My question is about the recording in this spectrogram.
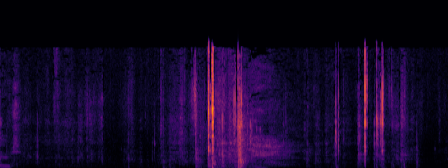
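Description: Cardboard boxes and gasket packaging handled right against the microphone: a loud rustle about two seconds in, then a few sharp clicks near the end.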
